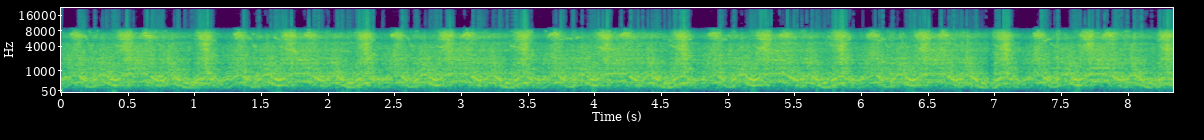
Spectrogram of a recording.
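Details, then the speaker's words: 1973 Chevy C10 squarebody, not run for 27 years, spark confirmed, carb flooded with gas: steady rhythmic cranking at about one beat a second that never fires. Cranks, no start; spark still present, owner assumes firing order and distributor are correct. "Still nothing. Let's see if we still got spark."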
